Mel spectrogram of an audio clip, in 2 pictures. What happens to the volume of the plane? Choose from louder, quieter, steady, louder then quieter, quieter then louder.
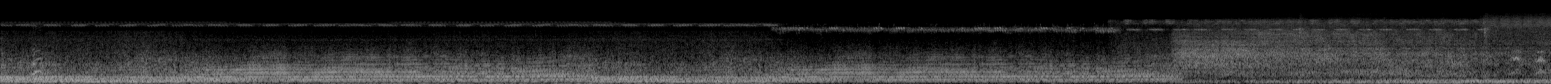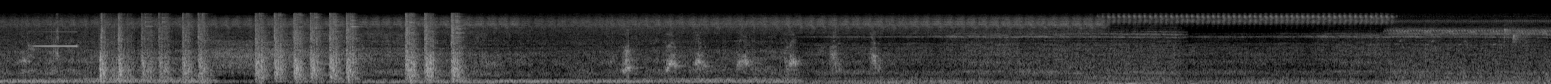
quieter.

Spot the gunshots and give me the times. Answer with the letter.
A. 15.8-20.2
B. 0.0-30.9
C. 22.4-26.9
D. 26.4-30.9
A.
